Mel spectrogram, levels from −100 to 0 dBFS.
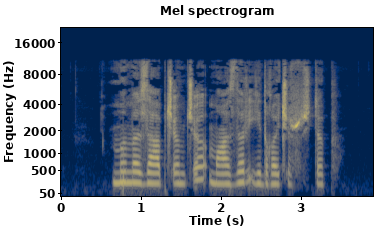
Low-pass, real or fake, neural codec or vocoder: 10.8 kHz; real; none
